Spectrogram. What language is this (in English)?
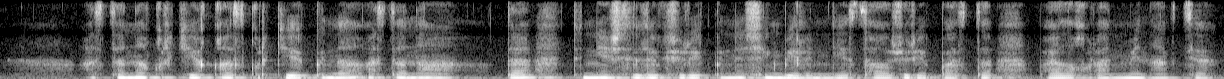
Kazakh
